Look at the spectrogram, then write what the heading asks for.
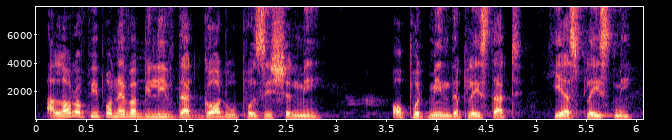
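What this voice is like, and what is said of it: African accent. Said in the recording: “African boy from Africa with accent”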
